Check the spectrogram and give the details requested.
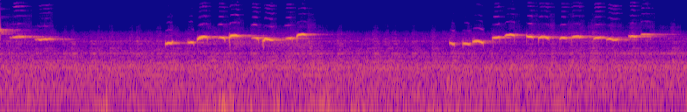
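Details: Cockatiel (Nymphicus hollandicus), learned whistled tune.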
